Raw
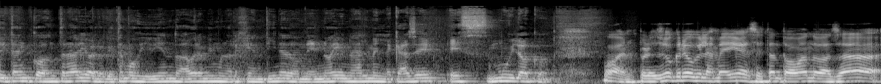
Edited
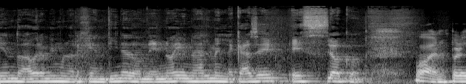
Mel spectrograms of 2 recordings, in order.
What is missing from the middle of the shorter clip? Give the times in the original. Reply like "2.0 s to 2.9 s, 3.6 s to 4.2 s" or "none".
4.9 s to 5.2 s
